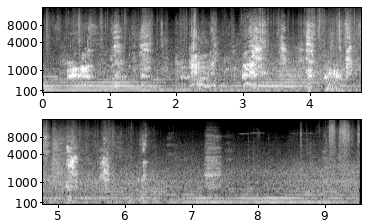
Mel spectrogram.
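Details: American Bulldog puppies playing, giving short high whimpering and yelping squeaks in irregular bursts over a steady low mechanical hum.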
